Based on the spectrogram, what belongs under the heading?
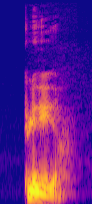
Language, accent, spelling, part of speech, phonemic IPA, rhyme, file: French, France, pelure, noun, /pə.lyʁ/, -yʁ, LL-Q150 (fra)-pelure.wav
- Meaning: 1. peel, rind (of a fruit) 2. skin (of an onion)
